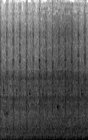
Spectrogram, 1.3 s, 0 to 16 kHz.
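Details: 2003 Mitsubishi (Eclipse per speech, Lancer in title) with code P0300, loss of power and fuel smell: a lumpy, uneven idle with irregular low thumps, apparently only two of four cylinders working; misfire traced to a faulty ECU.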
